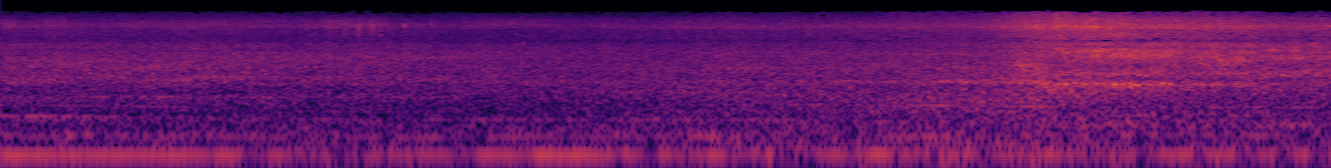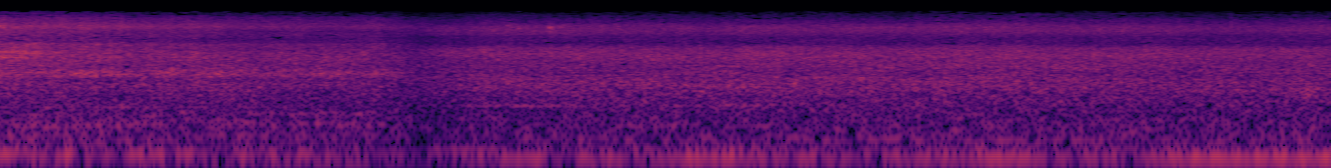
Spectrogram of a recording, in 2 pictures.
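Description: Steady highway traffic noise from trucks, cars and coaches passing on a multi-lane toll road, mostly tyre and road noise. It swells for a couple of seconds as a vehicle passes close, about six seconds in.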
